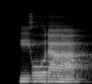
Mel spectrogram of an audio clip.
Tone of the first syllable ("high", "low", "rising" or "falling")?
low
